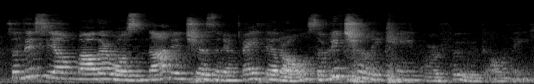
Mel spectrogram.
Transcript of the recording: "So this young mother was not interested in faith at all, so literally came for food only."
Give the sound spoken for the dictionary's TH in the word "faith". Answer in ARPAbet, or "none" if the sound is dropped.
TH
